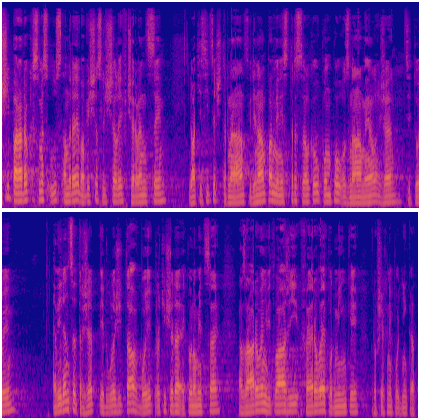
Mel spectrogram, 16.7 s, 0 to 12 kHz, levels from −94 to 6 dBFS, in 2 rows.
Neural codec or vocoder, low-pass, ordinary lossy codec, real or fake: none; 10.8 kHz; AAC, 32 kbps; real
